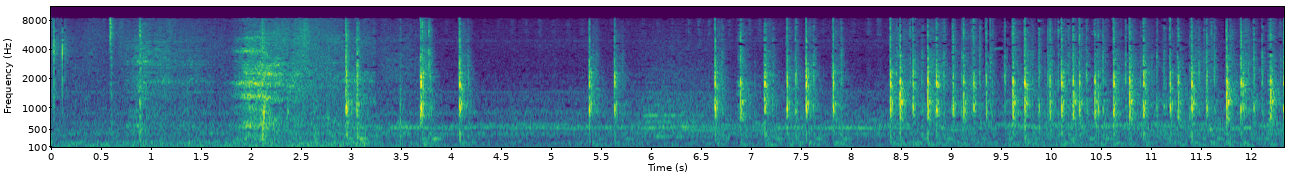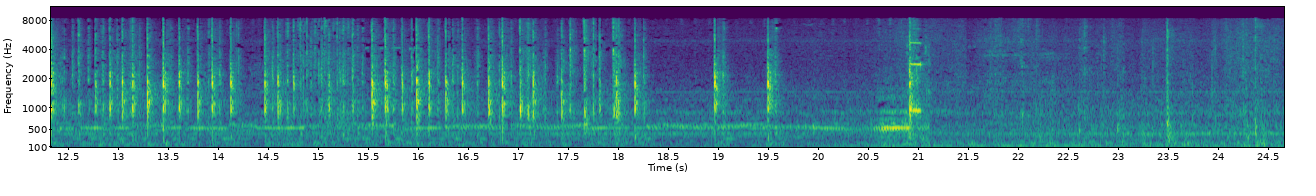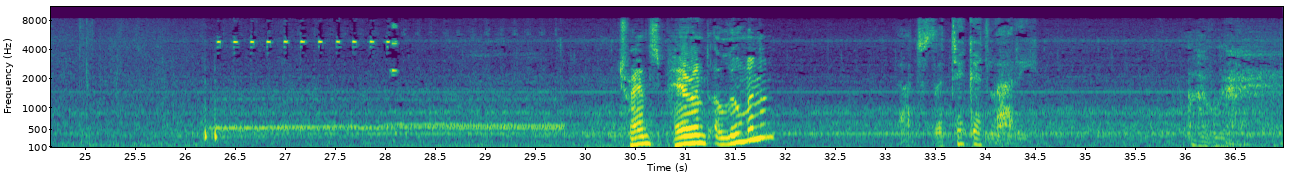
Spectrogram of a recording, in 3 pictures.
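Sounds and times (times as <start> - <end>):
faint steady hum: 0.0 - 36.9
typing on a computer keyboard: 2.9 - 4.3, 5.3 - 5.8, 6.6 - 19.7
speech: 30.4 - 31.9, 33.7 - 34.6.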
